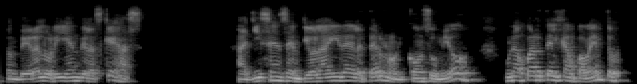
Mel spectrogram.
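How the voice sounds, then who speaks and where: A man leading a Bible study, teaching in an earnest, preacher-like way with frequent hesitations. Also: mid-range voice. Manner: earnest, preacher-like, with many "eh" fillers.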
